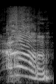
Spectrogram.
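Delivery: high, loud grunting yell; a hammed-up grunt rounding a corner; mock tennis grunt. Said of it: "letting out, like, tennis grunts".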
